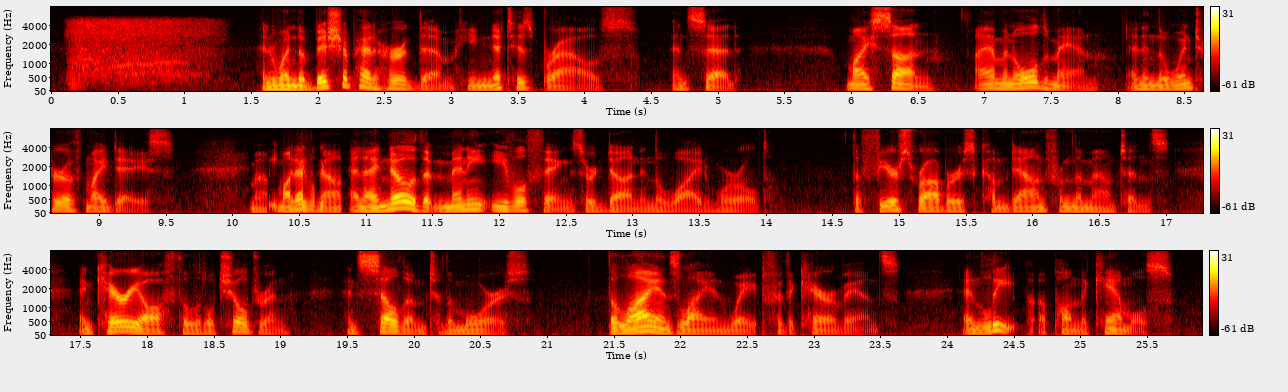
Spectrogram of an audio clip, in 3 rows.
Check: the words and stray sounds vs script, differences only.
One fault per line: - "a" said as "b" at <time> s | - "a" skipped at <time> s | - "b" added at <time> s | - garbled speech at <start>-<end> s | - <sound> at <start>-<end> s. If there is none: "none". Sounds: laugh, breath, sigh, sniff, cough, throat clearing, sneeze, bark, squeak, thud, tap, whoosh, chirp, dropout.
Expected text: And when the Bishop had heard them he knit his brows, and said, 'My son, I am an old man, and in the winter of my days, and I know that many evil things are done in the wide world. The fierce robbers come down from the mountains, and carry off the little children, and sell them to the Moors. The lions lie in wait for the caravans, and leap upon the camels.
- sigh at 0.1-1.4 s
- garbled speech at 10.1-10.8 s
